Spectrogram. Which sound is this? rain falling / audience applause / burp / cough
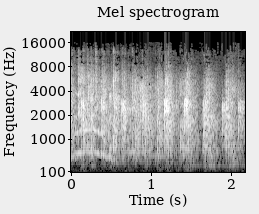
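audience applause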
